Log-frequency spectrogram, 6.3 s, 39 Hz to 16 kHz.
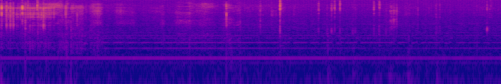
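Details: Becker Europa MU MO 812 vintage car radio, thought water-damaged, with cracked solder joints on output transistors: steady low hum with irregular sharp crackles and pops through the speaker; a noisy transistor is suspected, not confirmed.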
